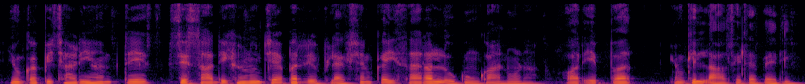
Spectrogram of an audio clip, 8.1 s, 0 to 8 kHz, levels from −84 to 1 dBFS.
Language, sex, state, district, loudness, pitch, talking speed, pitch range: Garhwali, male, Uttarakhand, Tehri Garhwal, -36 LUFS, 115 Hz, 155 wpm, 100-135 Hz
